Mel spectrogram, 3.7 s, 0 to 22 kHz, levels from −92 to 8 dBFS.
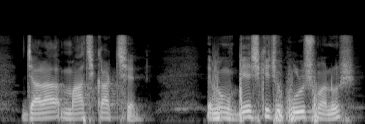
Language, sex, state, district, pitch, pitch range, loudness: Bengali, male, West Bengal, North 24 Parganas, 140 Hz, 125-155 Hz, -17 LUFS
